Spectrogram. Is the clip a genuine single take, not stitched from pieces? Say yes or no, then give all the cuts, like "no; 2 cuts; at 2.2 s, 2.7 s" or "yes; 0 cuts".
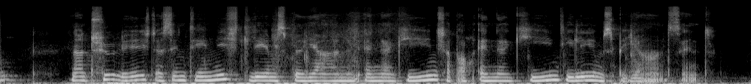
yes; 0 cuts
